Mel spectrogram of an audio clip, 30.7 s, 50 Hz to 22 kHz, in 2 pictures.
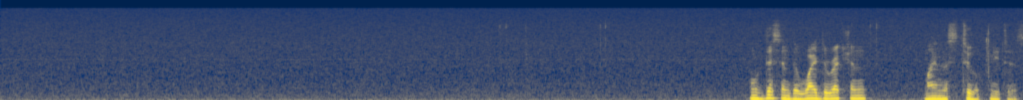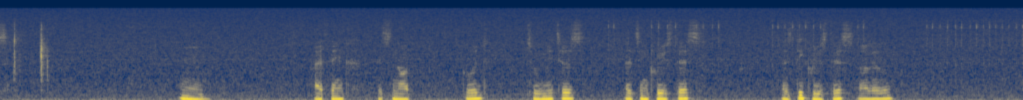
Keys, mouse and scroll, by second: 7.5 click, 8.9 click, 13.0-16.0 drag, 16.0 KP_Enter, 24.4-26.2 drag, 26.9 click, 27.1 click, 27.3 click, 27.5 click, 28.1 click, 29.2-30.6 drag.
